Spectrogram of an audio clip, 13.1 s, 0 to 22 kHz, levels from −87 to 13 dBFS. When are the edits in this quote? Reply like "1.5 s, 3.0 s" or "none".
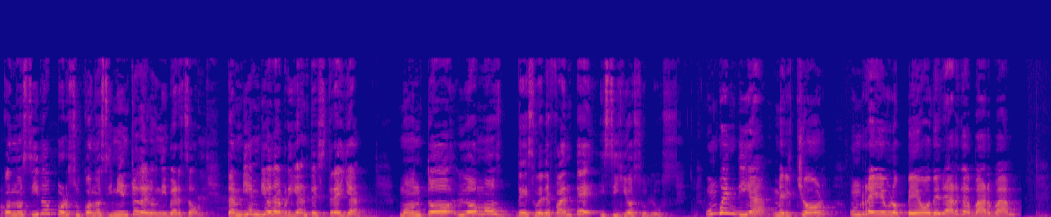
8.7 s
